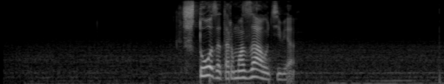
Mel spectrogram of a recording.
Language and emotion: Russian, angry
